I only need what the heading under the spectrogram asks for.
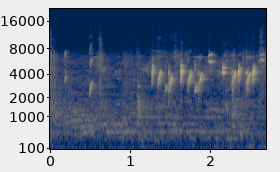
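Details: European goldfinch song, 05.08.2019: after a quiet start, a quick run of bright, high twittering notes begins near the midpoint and continues steadily to the end, with faint background hiss.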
